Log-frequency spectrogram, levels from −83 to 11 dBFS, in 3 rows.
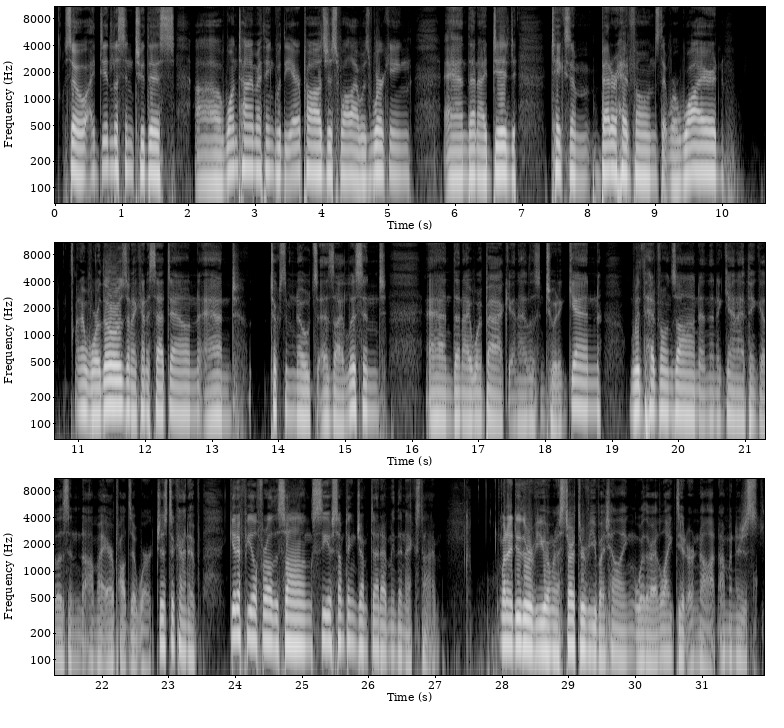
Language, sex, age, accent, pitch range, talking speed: English, male, 20-39, American, 105-140 Hz, 220 wpm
